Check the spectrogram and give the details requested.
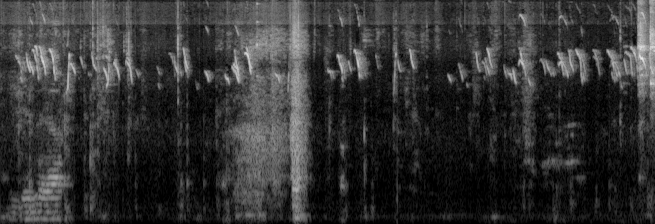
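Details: Chicks of domestic chicken at drinking water, irregular bursts of high falling peeps from several birds, broken by a few short noisy thumps and rustles.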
